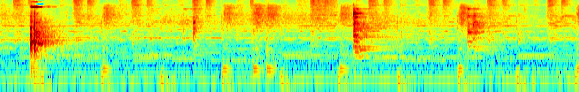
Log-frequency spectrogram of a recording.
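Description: Steel impact sockets clinking against each other a few times with a short metallic ring, the first clink the loudest, over steady background music.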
